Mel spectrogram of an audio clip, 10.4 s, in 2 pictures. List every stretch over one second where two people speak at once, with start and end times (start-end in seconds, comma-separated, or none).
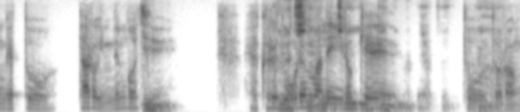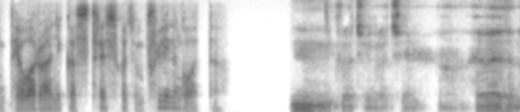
2.7-4.0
